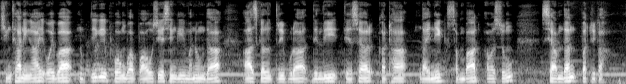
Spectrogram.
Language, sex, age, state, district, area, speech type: Manipuri, male, 60+, Manipur, Churachandpur, urban, read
